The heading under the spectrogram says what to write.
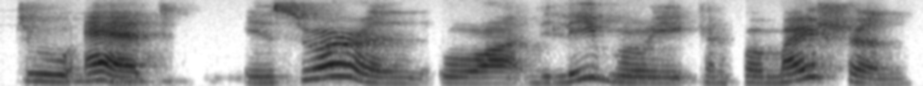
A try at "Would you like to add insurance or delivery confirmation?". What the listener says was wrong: Chữ you, em hay đọc là bị lướt lắm này. Do you like to add insurance? Sau insurance có âm S. Delivery confirmation.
